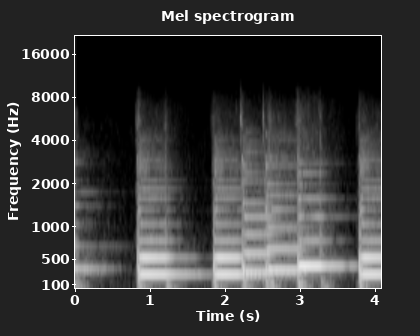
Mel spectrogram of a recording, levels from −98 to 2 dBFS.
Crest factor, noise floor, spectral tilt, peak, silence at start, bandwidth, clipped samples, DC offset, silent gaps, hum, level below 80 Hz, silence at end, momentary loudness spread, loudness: 12 dB; -50 dBFS; -8.5 dB/octave; -4 dBFS; 0 s; 6 kHz; under 0.1%; under 0.1%; none; none; -48 dBFS; 0 s; 15 LU; -16 LUFS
